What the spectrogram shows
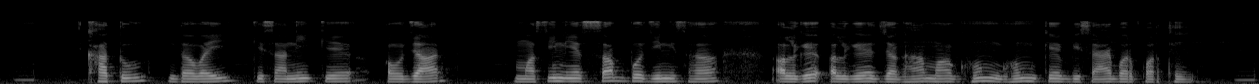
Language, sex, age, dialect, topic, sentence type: Chhattisgarhi, male, 18-24, Eastern, agriculture, statement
